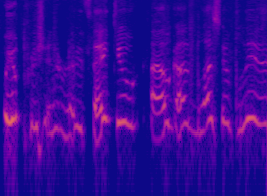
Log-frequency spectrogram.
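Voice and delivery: high, sobbing gratitude, slowing; crying thanks. Acted. Couple blessing the Rebbe through sobs. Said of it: "They're crying".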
